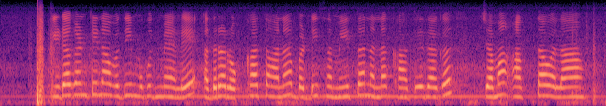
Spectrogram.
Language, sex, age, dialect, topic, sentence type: Kannada, female, 31-35, Dharwad Kannada, banking, question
